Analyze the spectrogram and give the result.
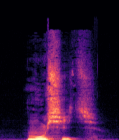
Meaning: must; to have to
- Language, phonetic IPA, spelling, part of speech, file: Belarusian, [ˈmusʲit͡sʲ], мусіць, verb, Be-мусіць.ogg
